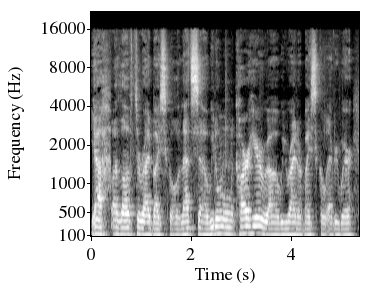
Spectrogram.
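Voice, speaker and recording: Over noticeable background noise and audible room echo, a man talks at a very fast pace with hardly any pauses and monotone, flat intonation. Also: medium pitch for a man. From Canada. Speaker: co-host's husband, charity worker. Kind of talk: casual chat.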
